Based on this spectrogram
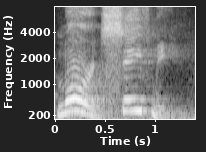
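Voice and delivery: high, slow plea, voice lifted in fear; panicked cry for help. Acted. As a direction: cry it out like a man sinking in the sea. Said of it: "in a panic, cries out".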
